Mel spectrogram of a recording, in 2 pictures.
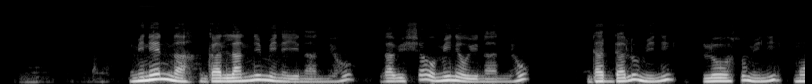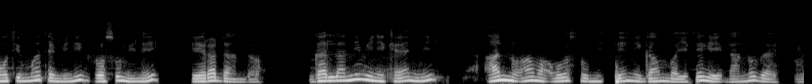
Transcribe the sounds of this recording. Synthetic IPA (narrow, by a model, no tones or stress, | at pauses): mɪnɛnːɐɡɐlːɐnːɪmɪnɛjɪnɐnːɛhʊ | lɐbɪʃːɐwɔmɪnɛwʊjɪnɐnːɛhʊ | d̪ɐd̪ːɐlʊmɪnɪ | lo̞ːsʊmɪnɪmo̞ːt̪ɪmːɐt̪ɛmɪnɪɾɔsʊmɪnɛ | he̞ːɾɐd̪ɐnd̪ɐʊ | ɡɐlːɐnːɪmɪnɪkɐjɐnːɪ | ɐnːʊɐmɐoːsɔmɪt̪ːɛnːɪɡɐmbɐjɪt̪ɛheːᶑɐnːɔbɛjɐt͡ʃːu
